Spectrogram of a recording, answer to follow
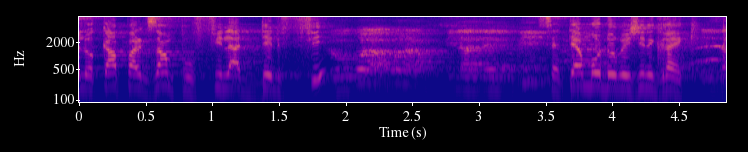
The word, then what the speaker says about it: Philadelphie: Mais cette lettre P va être prononcée F lorsque on a en face de nous un mot d'origine grecque. Ah, c'est le cas par exemple pour Philadelphie.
